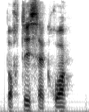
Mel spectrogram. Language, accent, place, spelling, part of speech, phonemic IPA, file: French, France, Lyon, porter sa croix, verb, /pɔʁ.te sa kʁwa/, LL-Q150 (fra)-porter sa croix.wav
- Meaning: to bear one's cross, to carry one's cross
